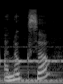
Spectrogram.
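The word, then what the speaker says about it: Anuk$a: This song is by Dina Anuka, Anuksa. So the way you spell it, D-E-N-A, and Anuksa is A-N-U-K dollar sign A.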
